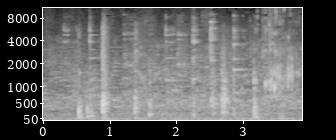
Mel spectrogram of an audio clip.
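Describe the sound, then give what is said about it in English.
A bartender pours liquor from four bottles (Jim, Jack, Johnny Red and Jameson), two at a time, into three shot glasses on a bar in a series of short gurgling splashes, with a faint glassy clink or two among the pours. “He deftly poured from four bottles, two at a time.”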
